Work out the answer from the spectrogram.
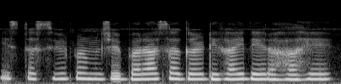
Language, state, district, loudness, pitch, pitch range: Hindi, Arunachal Pradesh, Papum Pare, -14 LUFS, 245 Hz, 240-255 Hz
